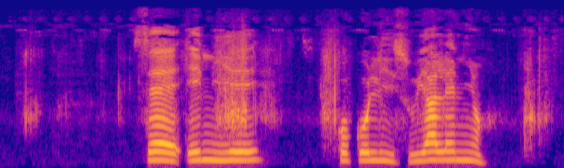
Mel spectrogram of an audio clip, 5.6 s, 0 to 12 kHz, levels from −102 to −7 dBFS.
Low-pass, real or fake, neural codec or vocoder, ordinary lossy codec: 9.9 kHz; real; none; AAC, 48 kbps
